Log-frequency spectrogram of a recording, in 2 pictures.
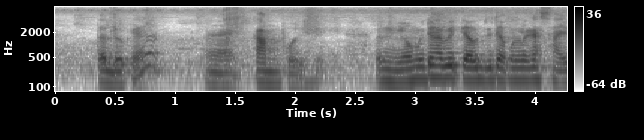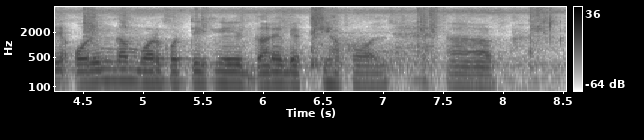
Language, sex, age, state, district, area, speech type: Assamese, male, 18-30, Assam, Kamrup Metropolitan, urban, spontaneous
